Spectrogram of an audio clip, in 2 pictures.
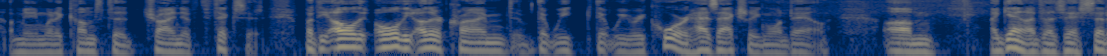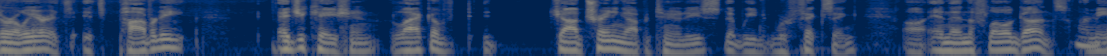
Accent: Philadelphia, Pennsylvania, United States; when I was growing up in South Philly in the 1960s

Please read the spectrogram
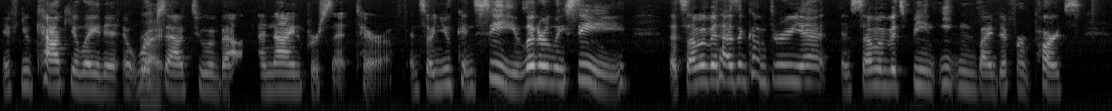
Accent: Pennsylvania, United States; I'm from Pennsylvania as well, the middle part

